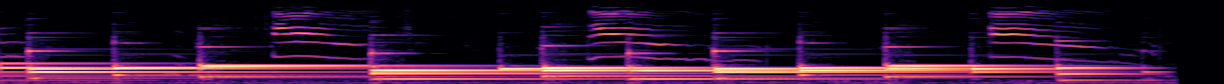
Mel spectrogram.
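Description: Kitten mewing: high, thin calls that fall in pitch, repeated about every second and a half, over background music of evenly struck notes that each fade away.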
